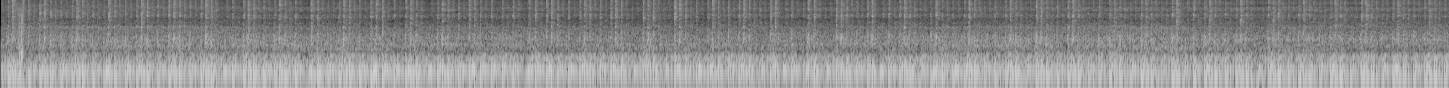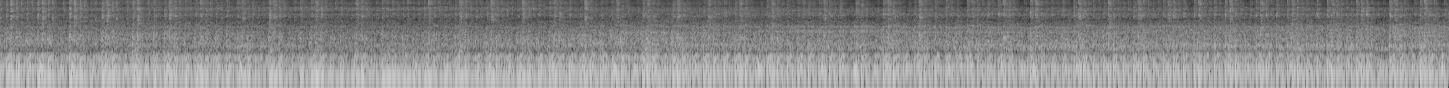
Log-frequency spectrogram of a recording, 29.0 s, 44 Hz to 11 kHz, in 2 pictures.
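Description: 1999 Harley-Davidson Sportster 1200S air-cooled 1200 cc Evolution V-twin idling steadily through its chrome exhaust pipes.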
